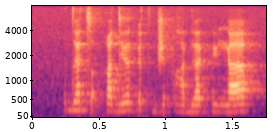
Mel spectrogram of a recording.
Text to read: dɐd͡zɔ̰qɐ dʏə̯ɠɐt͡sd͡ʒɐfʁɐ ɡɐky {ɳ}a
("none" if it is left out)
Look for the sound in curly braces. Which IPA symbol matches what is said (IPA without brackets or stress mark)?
ŋ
